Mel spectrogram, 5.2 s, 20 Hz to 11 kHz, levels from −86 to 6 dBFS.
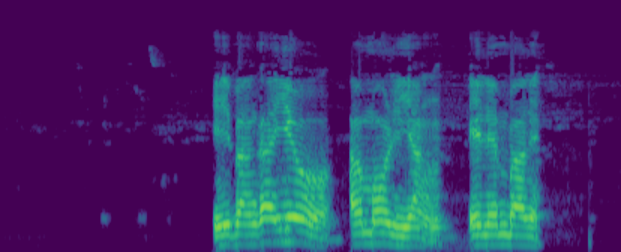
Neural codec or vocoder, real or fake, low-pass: none; real; 7.2 kHz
